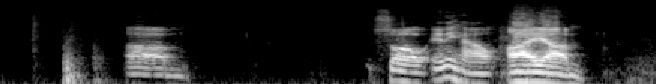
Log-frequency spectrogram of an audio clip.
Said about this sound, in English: Okay, I'm back. I have to go close the door. So hang on a second, folks.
